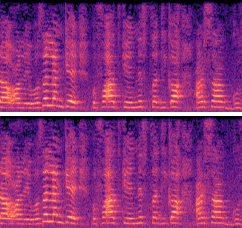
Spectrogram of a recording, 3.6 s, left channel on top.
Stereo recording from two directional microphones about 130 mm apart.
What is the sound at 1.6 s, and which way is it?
Child singing, 20° left (ahead or behind).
